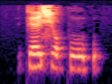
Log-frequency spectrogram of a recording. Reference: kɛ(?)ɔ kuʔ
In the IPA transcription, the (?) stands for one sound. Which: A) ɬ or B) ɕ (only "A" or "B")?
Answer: B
